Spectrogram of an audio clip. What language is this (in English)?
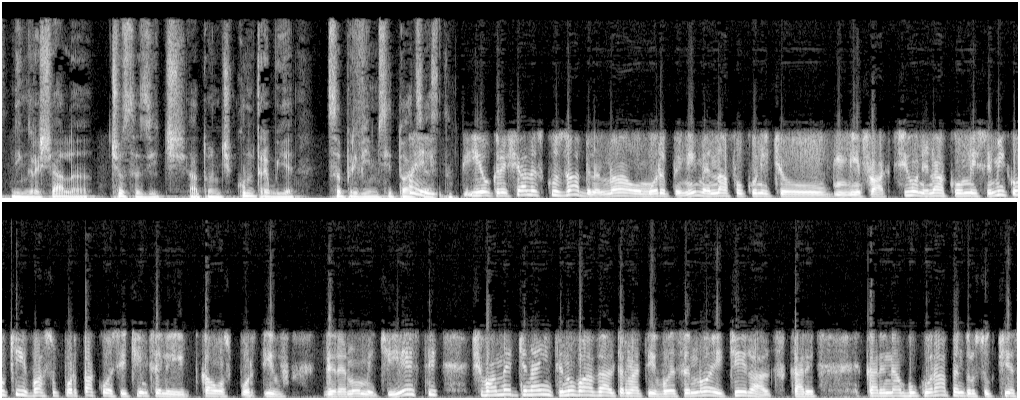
Romanian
